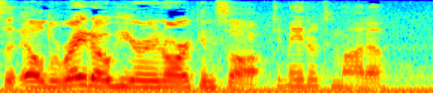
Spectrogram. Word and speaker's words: El Dorado: We pronounce it El Dorado here in Arkansas.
